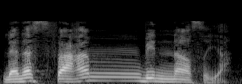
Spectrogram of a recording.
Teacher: أيضا مثلها في سورة اقرأ باسم ربك الذي، سورة العلق، كلا لئن لم ينتهي لنسفعا بالناصية، لنسفعا بالنون توكيد الخفيفة لكن بعدها باء، فنقلب النون ميما ونخفي تلك الميم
